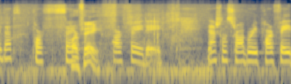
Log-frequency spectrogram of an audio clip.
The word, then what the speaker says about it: parfait: Parfait.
